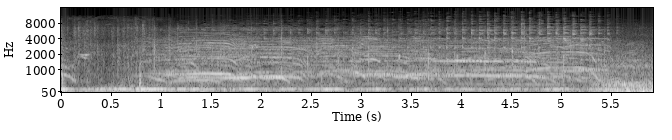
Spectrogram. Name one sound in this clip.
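A crowd of spectators cheers and shouts beside the road.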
